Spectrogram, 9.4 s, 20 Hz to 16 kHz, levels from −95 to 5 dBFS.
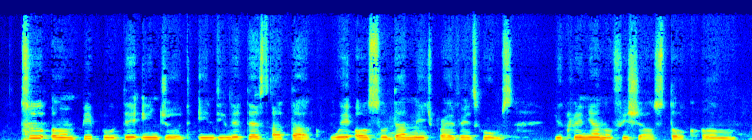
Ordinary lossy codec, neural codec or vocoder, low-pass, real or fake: MP3, 64 kbps; autoencoder, 48 kHz, 128 numbers a frame, DAC-VAE, trained on Japanese speech; 14.4 kHz; fake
